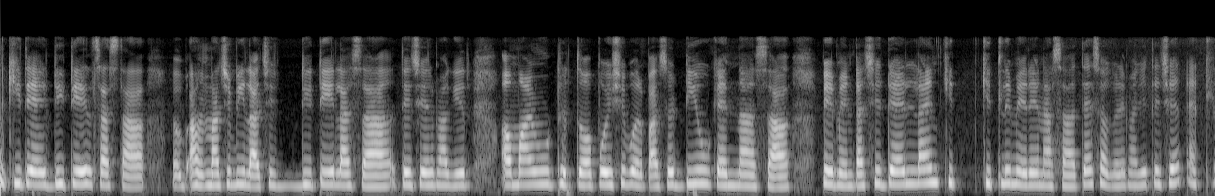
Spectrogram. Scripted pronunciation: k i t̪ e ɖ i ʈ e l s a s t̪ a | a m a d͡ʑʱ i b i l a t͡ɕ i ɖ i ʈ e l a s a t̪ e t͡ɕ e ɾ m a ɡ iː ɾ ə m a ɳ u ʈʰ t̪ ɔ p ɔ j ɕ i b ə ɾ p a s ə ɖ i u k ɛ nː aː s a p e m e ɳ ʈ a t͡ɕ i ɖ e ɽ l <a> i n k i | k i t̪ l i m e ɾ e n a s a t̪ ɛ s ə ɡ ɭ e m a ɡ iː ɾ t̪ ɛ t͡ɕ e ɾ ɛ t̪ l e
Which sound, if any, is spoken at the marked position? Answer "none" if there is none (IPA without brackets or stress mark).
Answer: a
